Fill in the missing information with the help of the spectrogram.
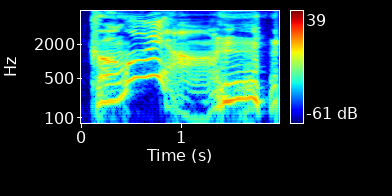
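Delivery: drawn-out, sneering question; slow menacing grin. Acted. (lassú, vigyorgó fenyegetés)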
